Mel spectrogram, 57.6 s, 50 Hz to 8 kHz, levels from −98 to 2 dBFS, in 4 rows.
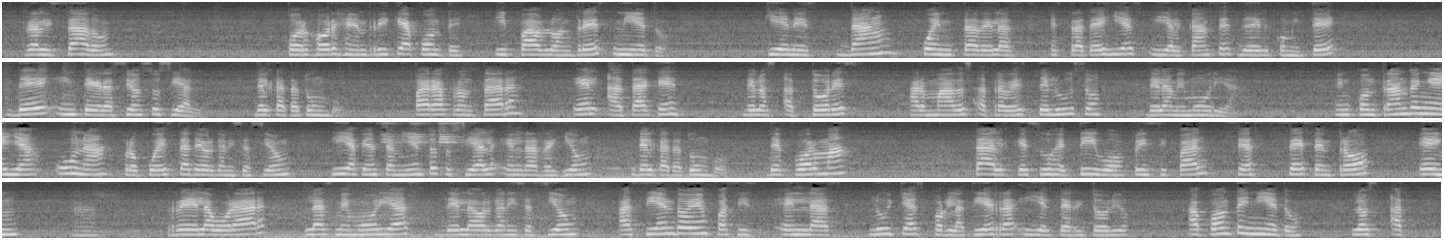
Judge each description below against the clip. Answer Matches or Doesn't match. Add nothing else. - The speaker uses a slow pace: Matches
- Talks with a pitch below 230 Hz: Doesn't match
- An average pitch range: Doesn't match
